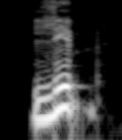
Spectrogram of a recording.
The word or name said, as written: LEMMERS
